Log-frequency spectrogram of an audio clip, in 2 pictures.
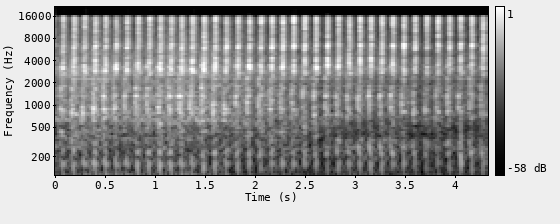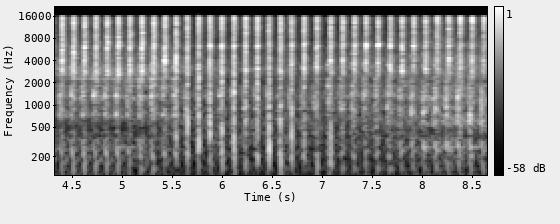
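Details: Yamaha TDM 850 (4TX) twin at idle: fast, sharp, crisp ticking rattle about three per second riding over the engine; engine noise, cause unknown.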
